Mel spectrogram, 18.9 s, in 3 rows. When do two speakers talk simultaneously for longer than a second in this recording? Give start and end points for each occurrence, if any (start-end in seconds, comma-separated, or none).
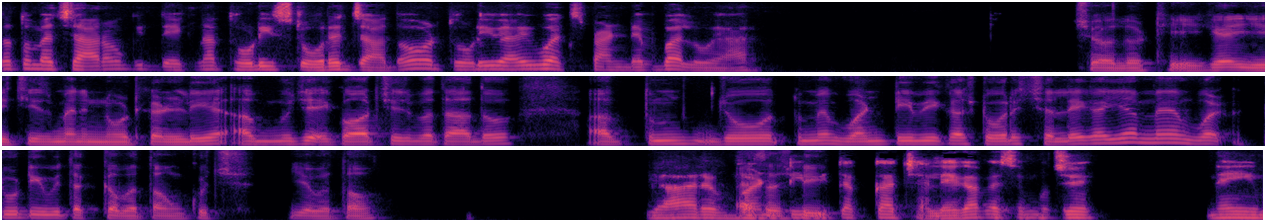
none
